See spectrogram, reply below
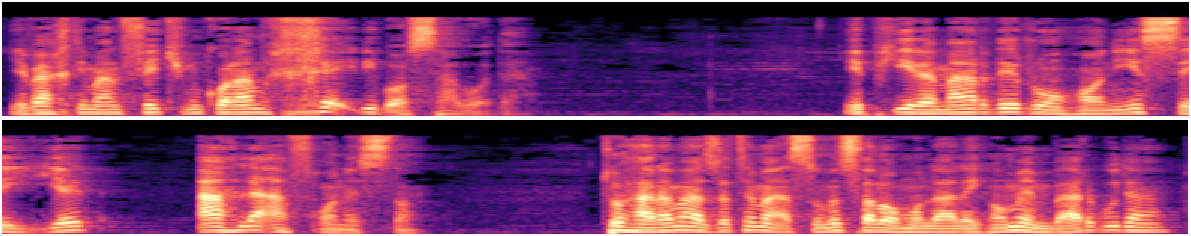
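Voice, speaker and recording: A man's voice: mid-range voice, a bit bright. A male cleric delivering a sermon, building into emphatic declamations and reciting Arabic quotations. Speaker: cleric preacher.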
